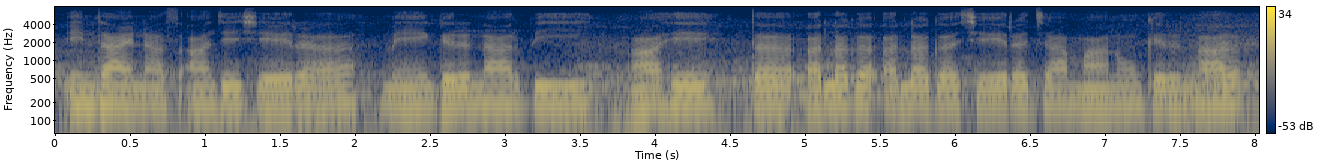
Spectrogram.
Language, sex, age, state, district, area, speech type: Sindhi, female, 30-45, Gujarat, Junagadh, rural, spontaneous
